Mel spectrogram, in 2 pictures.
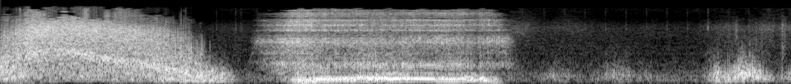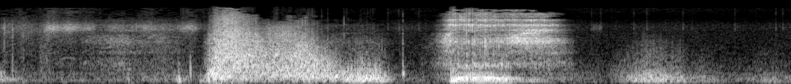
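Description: Loud, harsh breathing sounds in uneven bursts, some with a rumbling vibrating quality, consistent with heavy snoring; recording is rough and distorted.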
